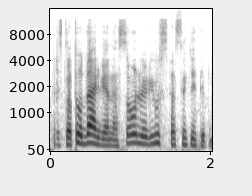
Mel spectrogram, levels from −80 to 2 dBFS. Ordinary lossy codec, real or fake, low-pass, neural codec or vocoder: Opus, 32 kbps; fake; 14.4 kHz; codec, 44.1 kHz, 2.6 kbps, DAC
